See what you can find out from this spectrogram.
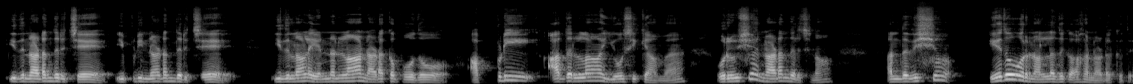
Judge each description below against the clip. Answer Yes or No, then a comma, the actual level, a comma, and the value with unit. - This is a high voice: No, medium, 145 Hz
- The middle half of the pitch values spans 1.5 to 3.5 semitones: No, average, 4.3 semitones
